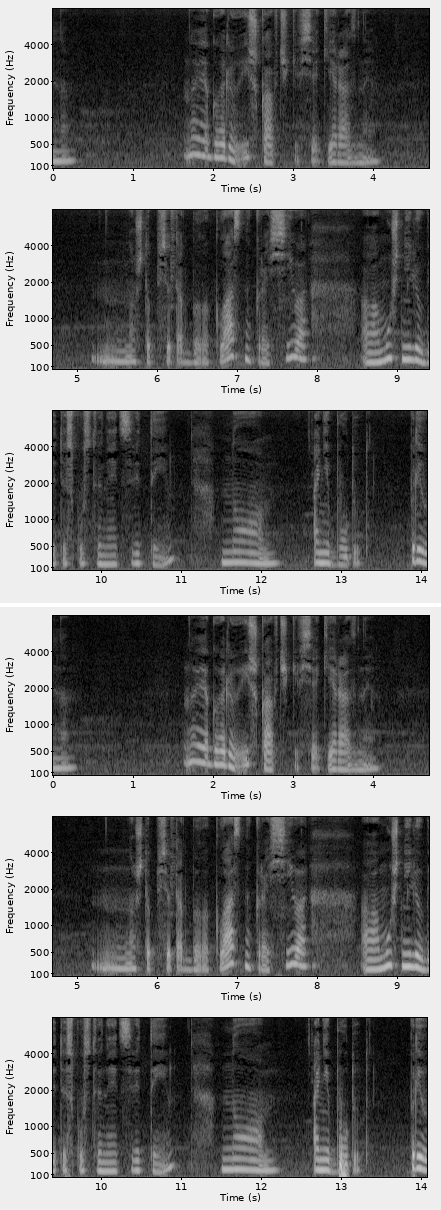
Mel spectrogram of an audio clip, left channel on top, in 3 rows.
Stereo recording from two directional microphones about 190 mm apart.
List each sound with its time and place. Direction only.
1.6 s speech: 15° right (ahead or behind)
5.3 s a woman's voice: 10° right (ahead or behind)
